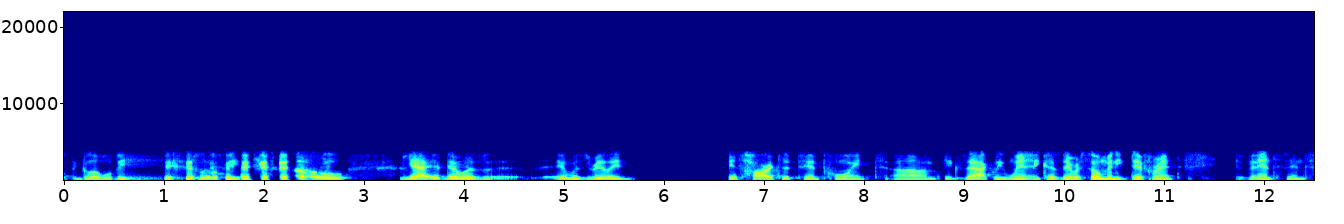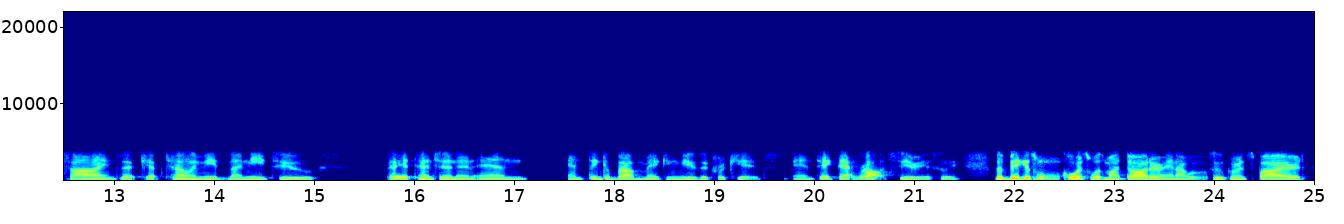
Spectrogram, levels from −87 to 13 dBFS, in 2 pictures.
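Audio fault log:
throughout: G.729 codec. The speech is confined to roughly 150 Hz to 3.5 kHz and has a plainly rough, synthetic edge. It is rebuilt from a vocal tract filter, a pitch predictor and a few pulses per frame, which fits 8 kbit/s G.729A.
0.63–1.02, 2.38–2.57, 9.60–9.72, 11.64–11.95, 14.05–14.18, 20.61–20.67, 22.27–22.48 and 23.78–23.95 s: VoIP packet loss concealed by the speech codec. Gaps run from 30 ms up to 360 ms at 0.63 s. At 11.64 s the loss is scattered in bursts of up to 90 ms, between "were so many different" and "and signs that kept". The gap at 22.27 s ends just before "course was my daughter", and the one at 23.78 s follows "my daughter and I". The decoder stretches the last pitch and filter into a fading buzzy tone or coloured noise, and the speech stays weak briefly afterwards.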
